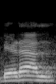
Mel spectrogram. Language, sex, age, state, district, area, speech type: Bengali, male, 60+, West Bengal, Jhargram, rural, read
